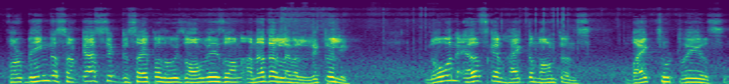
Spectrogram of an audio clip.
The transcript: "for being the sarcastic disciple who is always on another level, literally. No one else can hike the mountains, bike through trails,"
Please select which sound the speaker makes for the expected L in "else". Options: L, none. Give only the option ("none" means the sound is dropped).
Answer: L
